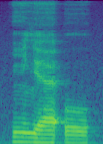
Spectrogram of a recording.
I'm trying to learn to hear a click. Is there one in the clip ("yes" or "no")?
no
